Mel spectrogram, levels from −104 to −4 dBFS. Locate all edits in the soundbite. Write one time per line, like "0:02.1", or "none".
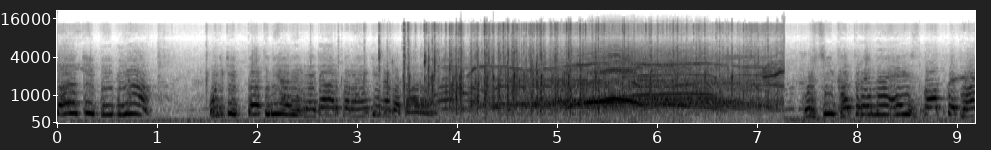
0:07.3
